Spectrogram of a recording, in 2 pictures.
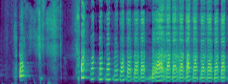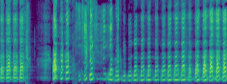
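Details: A male Staffordshire Bull Terrier who loves balls and sticks makes long, wavering, pulsing whines and yodel-like moans, asking to play.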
